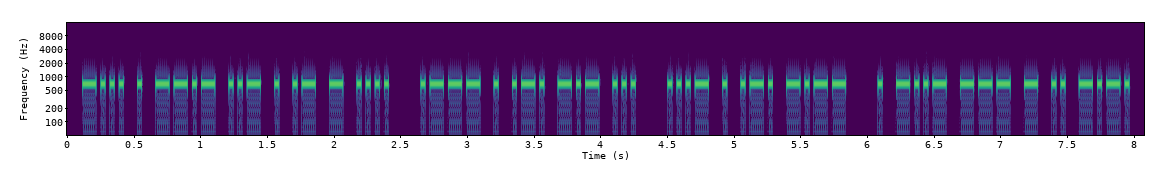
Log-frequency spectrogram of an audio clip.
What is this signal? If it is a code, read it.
Morse code, heard as a keyed tone, about 36 wpm, 700 Hz. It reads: BEQUEATH JERKS VERY EXOTIC
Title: Pangram Challenge v2 - 35wpm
